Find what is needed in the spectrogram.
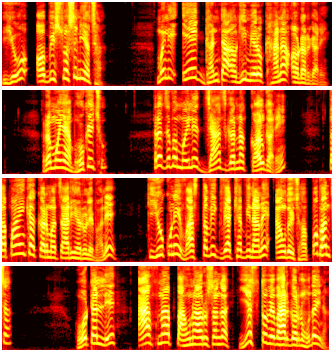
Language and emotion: Nepali, angry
